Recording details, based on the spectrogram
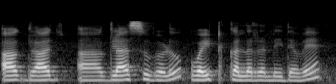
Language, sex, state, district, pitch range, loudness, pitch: Kannada, female, Karnataka, Bangalore, 195-210 Hz, -16 LUFS, 205 Hz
